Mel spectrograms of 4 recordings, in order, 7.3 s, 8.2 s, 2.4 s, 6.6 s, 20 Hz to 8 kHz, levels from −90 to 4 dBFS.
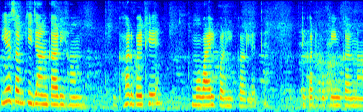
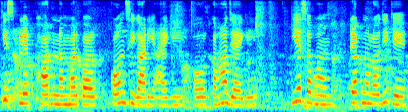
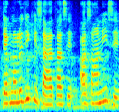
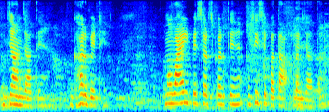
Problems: none marked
